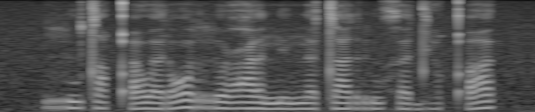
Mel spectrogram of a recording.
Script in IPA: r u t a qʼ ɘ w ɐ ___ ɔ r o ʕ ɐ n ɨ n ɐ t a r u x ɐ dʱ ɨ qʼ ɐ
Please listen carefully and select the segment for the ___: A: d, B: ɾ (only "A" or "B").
B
